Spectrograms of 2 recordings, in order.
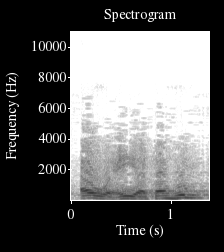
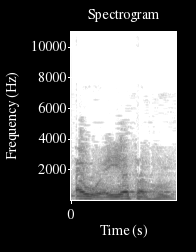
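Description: First: "أوعيتهم" rising, push on ta before hum; correct أوعيتهم. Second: "أوعيتهم" falling, ta unpushed; mispronounced أوعيتهم. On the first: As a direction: lift the ta of أوعيتهم. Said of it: "قل". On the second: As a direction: say أوعيتهم letting ta slip by. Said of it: "ولا تقل". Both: Shown as a demonstration.

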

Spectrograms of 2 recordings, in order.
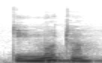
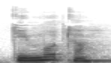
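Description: The two takes are said the same way.

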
